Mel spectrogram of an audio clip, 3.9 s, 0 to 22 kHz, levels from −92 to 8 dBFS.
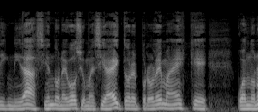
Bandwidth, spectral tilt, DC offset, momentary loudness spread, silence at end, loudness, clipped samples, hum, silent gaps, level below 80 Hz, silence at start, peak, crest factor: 14.5 kHz; -6 dB/octave; under 0.1%; 5 LU; 0 s; -31 LUFS; under 0.1%; none; none; -62 dBFS; 0 s; -14 dBFS; 16 dB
